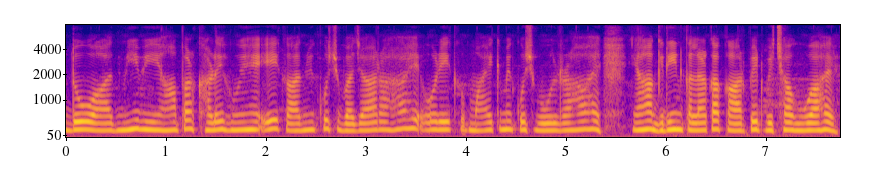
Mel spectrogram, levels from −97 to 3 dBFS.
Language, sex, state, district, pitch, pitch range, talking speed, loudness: Hindi, female, Bihar, Madhepura, 205 Hz, 195-215 Hz, 230 wpm, -16 LUFS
